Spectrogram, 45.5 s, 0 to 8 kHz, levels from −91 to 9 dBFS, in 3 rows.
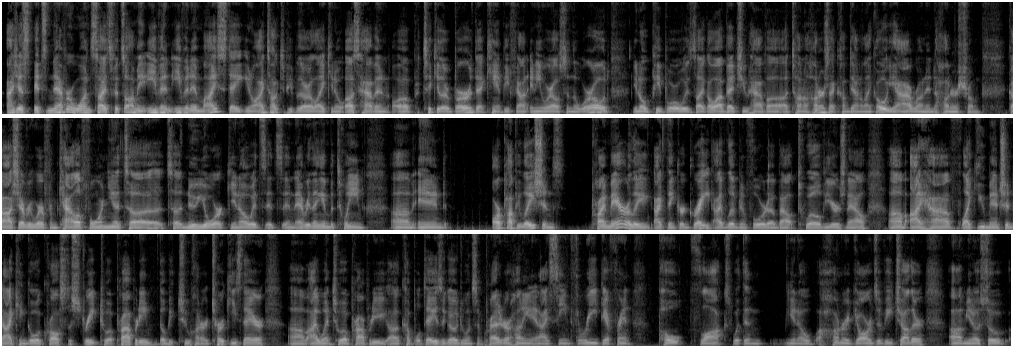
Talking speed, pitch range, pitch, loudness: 205 wpm, 105-125 Hz, 115 Hz, -32 LUFS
